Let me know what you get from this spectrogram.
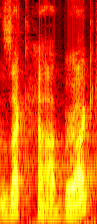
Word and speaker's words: Zuckerberg: Es ist übrigens genauso wie bei King Charles III, genau das die richtige Ausspracheweise ist, ist es bei Mark äh, Zuckerberg, Mark Zuckerberg. Äh, was äh, hat er heute getwittert, äh, geschrieben?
